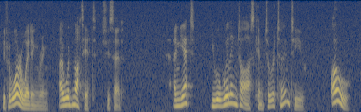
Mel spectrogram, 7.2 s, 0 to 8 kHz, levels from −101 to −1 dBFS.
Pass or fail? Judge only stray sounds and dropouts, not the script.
pass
